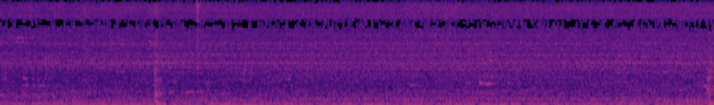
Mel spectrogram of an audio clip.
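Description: SUV engine idling steadily, with a single knock about three seconds in.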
